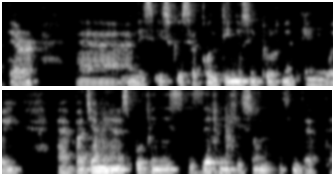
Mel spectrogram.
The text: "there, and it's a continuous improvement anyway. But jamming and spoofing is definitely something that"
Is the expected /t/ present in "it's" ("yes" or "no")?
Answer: no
